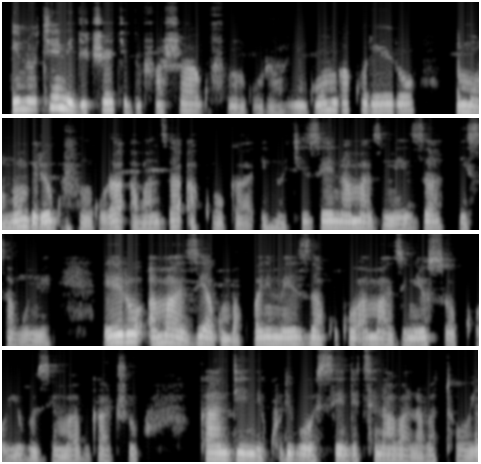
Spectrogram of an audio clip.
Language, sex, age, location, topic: Kinyarwanda, female, 25-35, Kigali, health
